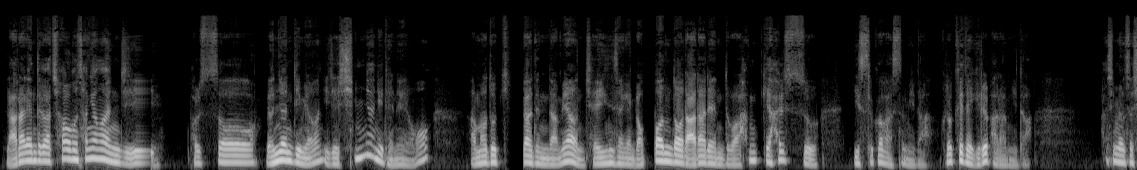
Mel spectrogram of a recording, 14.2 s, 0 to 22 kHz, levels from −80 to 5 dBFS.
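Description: A likely long network dropout cut speech at 1.69–1.90 s and 6.32–6.55 s. Each gap is bridged by a fading buzz or hiss, and the second trails into brief silence before speech resumes.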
